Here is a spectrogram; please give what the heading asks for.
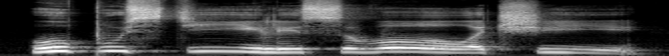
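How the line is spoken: Hissed. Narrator (Russian): снова Дутов прошипел

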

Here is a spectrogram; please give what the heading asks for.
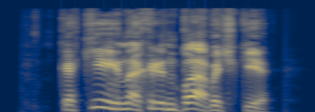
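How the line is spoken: Shouted again. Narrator (Russian): вновь закричал

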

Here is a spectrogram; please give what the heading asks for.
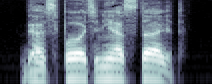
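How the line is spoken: Grim interruption. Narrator (Russian): мрачно перебил Андерсон

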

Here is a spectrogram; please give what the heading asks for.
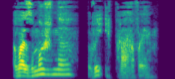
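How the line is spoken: Sighing. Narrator (Russian): вздохнув, сказал мистер По

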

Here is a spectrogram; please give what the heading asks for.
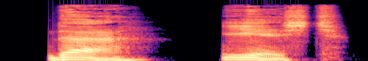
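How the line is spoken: Hesitant reply. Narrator (Russian): неуверенно ответил адвокат

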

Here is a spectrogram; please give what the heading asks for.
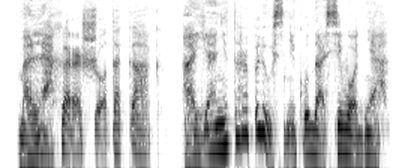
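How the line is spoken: Grumbling reply. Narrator (Russian): Ответил ей ворчанием

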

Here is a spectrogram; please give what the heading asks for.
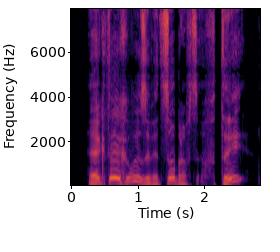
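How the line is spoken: Mocking question. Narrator (Russian): насмешливо спросил Сажин

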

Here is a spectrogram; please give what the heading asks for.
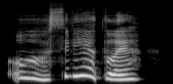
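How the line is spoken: Moaning. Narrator (Russian): простонала она

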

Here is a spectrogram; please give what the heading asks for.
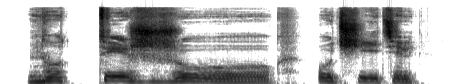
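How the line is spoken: Surprised drawl. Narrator (Russian): протянула Елизавета, удивленно

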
